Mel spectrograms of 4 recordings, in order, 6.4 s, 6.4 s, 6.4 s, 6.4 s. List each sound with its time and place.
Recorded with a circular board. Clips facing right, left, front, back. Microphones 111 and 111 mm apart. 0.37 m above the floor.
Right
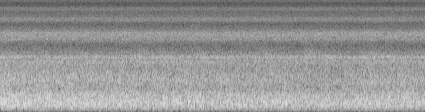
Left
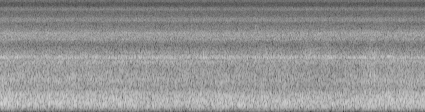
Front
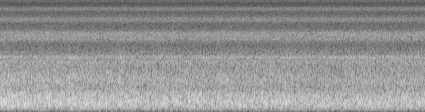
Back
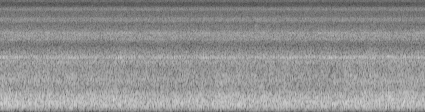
Only background noise.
